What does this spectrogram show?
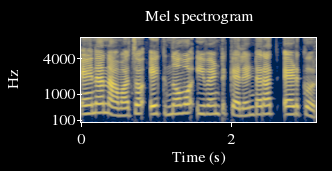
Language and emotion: Goan Konkani, neutral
